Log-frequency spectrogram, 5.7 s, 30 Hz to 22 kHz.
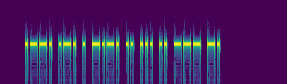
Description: Morse code, heard as a keyed tone, about 25 wpm, 700 Hz. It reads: PRECISION
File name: practice / 25wpm / 9 Letter Words - First 3 Letters Given - 25wpm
